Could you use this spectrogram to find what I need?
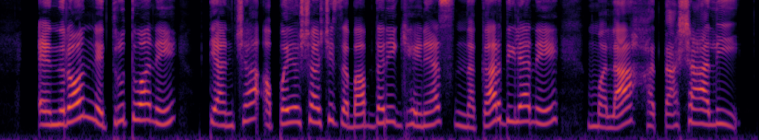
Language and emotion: Marathi, disgusted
